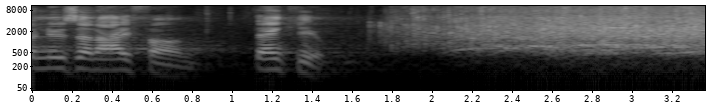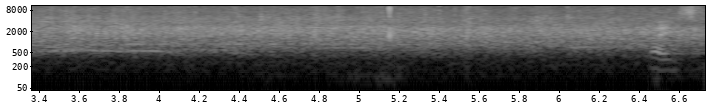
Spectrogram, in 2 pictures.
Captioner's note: cheers and applause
